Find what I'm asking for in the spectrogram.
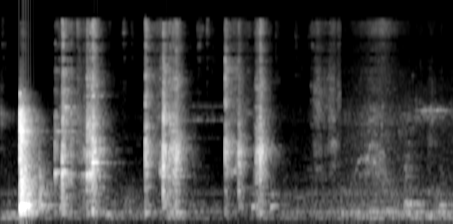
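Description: Ground chili paste being scraped and tipped into a cooking pot, with a sharp metallic knock at the start followed by several short scraping and clinking bursts of utensil against metal, then fading to quiet.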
